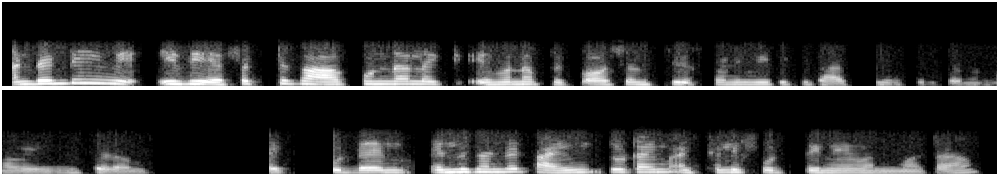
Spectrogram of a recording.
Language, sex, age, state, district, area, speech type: Telugu, female, 18-30, Telangana, Medchal, urban, conversation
